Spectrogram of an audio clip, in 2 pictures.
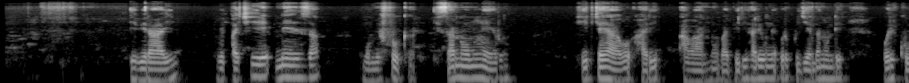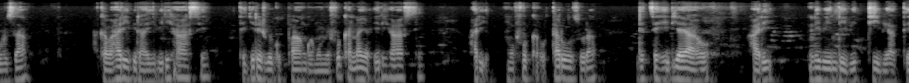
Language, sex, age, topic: Kinyarwanda, male, 18-24, agriculture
